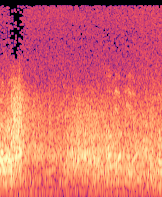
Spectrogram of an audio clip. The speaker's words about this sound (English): the artillery battery that was firing was inside Lebanon. It wasn't from Israel itself, but it was Israeli.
